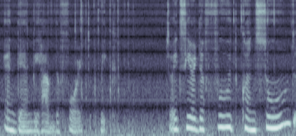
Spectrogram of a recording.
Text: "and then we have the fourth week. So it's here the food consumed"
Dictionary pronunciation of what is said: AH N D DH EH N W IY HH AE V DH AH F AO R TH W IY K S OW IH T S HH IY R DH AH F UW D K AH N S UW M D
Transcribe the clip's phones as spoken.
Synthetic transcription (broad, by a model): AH N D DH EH N W IY HH AE V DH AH F AO R T W IY K S OW IH T S HH IY R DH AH F UW D K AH N S UW M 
